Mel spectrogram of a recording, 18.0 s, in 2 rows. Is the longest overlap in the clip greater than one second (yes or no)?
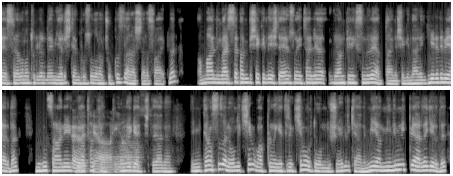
yes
